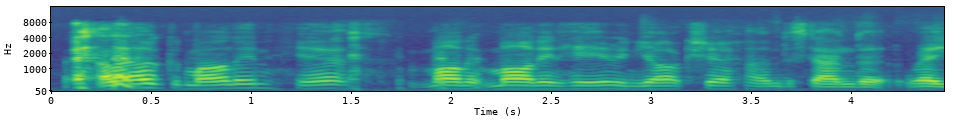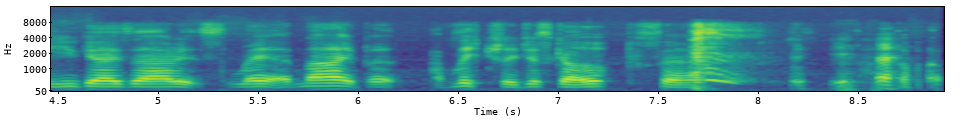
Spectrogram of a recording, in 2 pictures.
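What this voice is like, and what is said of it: Slow, sleepy Northern English accent. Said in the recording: “Apologies for my slightly half asleep accent, but Northerners always sound this slow.”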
